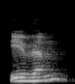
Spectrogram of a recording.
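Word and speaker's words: even: ইভেন, ভয়ের উচ্চারণটা বি এবং ভ দিয়ে মাঝখানে উচ্চারণ হবে ইভেন এরকম হয়।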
